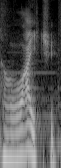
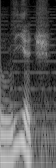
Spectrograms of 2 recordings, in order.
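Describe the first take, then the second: First: The syllable is said as one word, light. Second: The syllable is said as two vowels, lee-et. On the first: It follows the Japanese original name. "passa a ser light" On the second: It follows the British reading of the letters. "a pronúncia de liet"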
